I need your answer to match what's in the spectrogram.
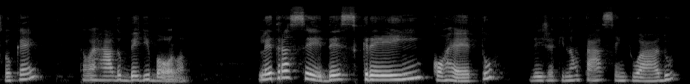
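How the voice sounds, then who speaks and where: A woman's voice: medium pitch, animated, unhurried, gravelly, dark tone. A young woman from Brazil, a Portuguese teacher, giving an exam-prep grammar lesson with a Brazilian accent and checking in with the class as she explains. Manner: explanatory, asks the class to check in with tag questions.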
